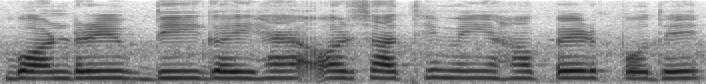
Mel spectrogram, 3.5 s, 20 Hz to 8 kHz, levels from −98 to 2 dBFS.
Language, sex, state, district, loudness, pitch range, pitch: Hindi, female, Haryana, Rohtak, -16 LUFS, 235-245 Hz, 245 Hz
